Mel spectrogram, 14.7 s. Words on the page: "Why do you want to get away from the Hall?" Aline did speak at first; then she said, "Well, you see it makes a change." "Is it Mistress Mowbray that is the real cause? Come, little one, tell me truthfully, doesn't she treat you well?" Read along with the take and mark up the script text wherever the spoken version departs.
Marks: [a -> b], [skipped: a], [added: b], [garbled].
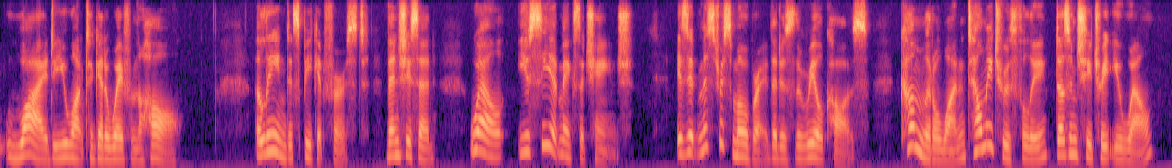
"Why do you want to get away from the Hall?" Aline did speak at first; then she said, "Well, you see it makes a change." "Is it Mistress Mowbray that is the real cause? Come, little one, tell me truthfully, doesn't she treat you well?"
